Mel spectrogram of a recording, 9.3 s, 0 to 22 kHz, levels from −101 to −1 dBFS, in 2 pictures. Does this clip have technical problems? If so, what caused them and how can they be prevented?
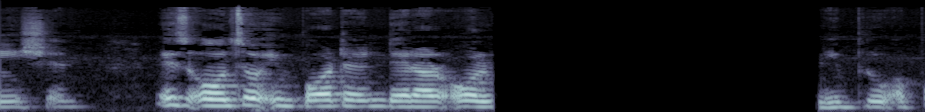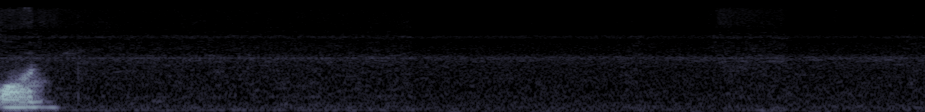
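Yes, a playback stall: the speech cuts out at 2.46 s and stays silent for 1.63 s until 4.11 s, then carries on. Likely the player ran out of data or its thread blocked. A bigger buffer and a non-blocking audio thread should prevent it.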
